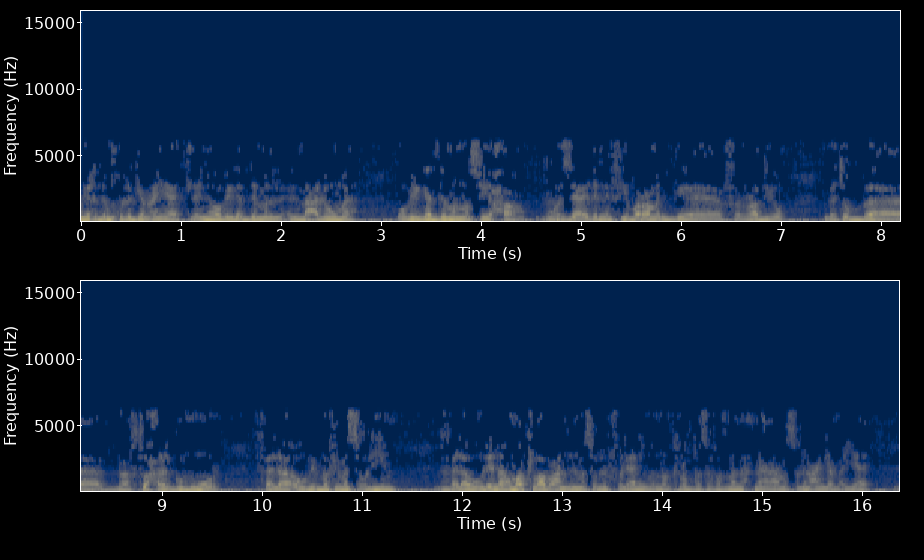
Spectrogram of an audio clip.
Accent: Sohag, Sohag Governorate, Egypt; now in Giza, Egypt; يعني اساسا احنا من صهاج ولكن انا ساكن في قريه اسمها مشيت البكاري في الهرم محافظه الجيزه

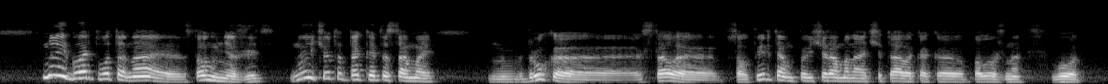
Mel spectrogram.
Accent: Ryazan Oblast, Russia; Ну, второй пример, вот это Рязанская область. У меня на родине

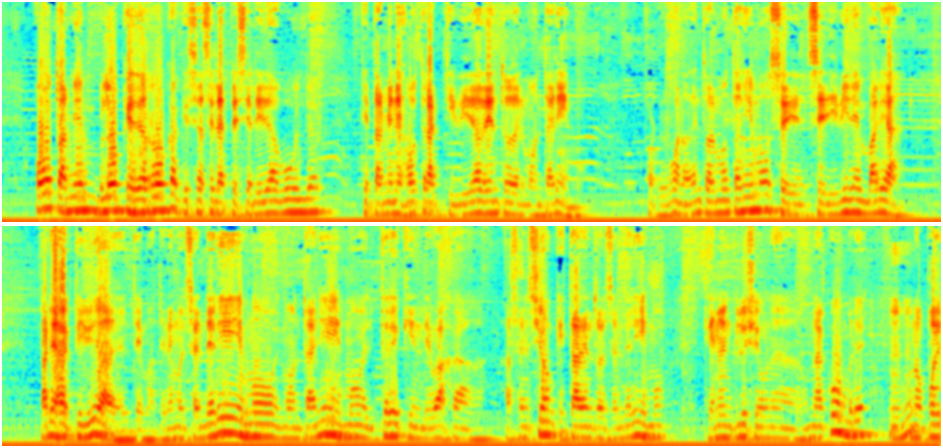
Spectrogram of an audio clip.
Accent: Mar del Plata, Buenos Aires Province, Argentina; soy de Mar del Plata, pero bueno, la vida y los caminos de la vida, uno va tomando rumbos

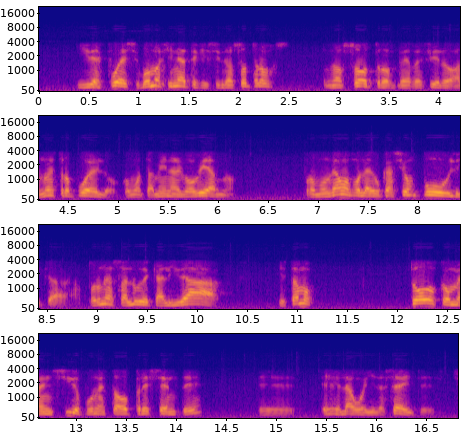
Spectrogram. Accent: Río Cuarto, Córdoba, Argentina; also born or lived in Viamonte; Yo nací en Viamonte, pero me fui muy chiquito a Río Cuarto.

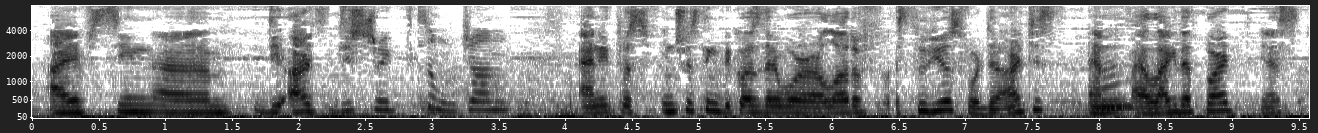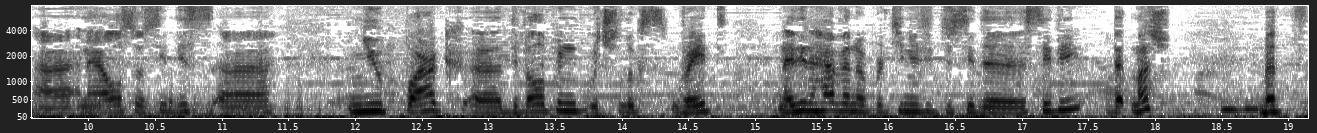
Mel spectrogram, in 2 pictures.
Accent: North Macedonia; I come from Macedonia.

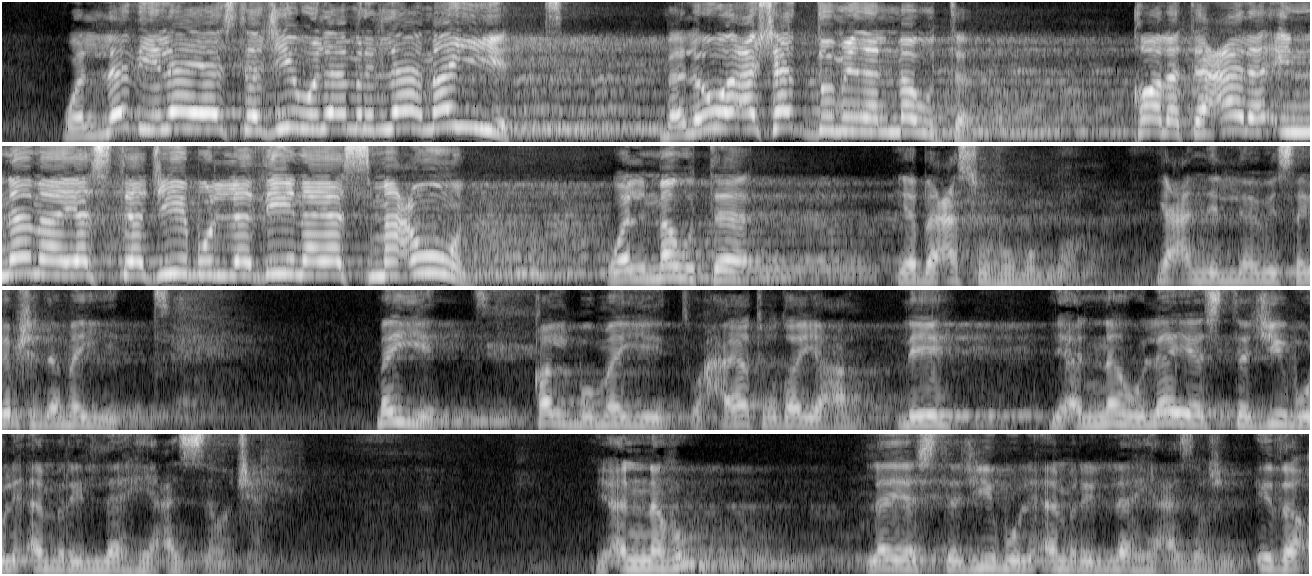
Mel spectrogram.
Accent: Egypt; اللهم اجعل بلدنا مصر بلدا آمنا مطمئنا

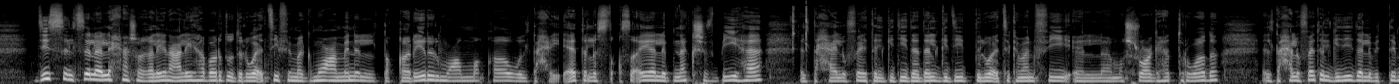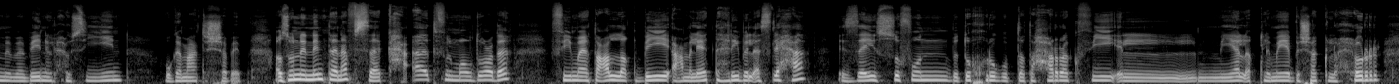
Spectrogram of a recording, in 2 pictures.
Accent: Egypt; عندنا في مصر بيقولك ايه مثل كده شعبي بنقوله

